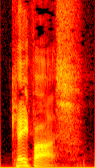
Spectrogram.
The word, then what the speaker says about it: Kephas: You shall be called, how do you say it? Kephas.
